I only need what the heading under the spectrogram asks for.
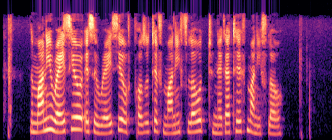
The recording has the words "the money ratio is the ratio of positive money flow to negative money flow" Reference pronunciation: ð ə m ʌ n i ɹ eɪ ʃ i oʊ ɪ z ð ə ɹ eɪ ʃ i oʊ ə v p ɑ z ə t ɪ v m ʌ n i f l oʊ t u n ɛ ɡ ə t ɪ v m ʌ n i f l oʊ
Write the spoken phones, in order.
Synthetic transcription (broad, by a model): ð ə m ʌ n i ɹ eɪ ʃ i oʊ ɪ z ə ɹ eɪ s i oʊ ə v p ɑ z ə t ɪ v m ʌ n i f l oʊ t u n ɛ ɡ ə t ɪ v m ʌ n i f l oʊ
